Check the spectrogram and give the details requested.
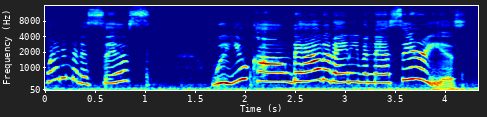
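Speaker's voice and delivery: lightly mimicked high-voiced peacemaker; Bucky. Vlogger imitating castmate telling another to calm down, high mock placating. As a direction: pitch it up, drawing out the middle.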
